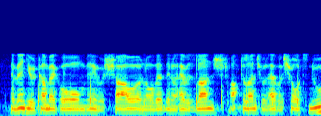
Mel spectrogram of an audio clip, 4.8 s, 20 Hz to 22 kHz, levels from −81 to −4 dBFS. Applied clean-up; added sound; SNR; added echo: none; Run; 16 dB; reverberation time 0.2 s.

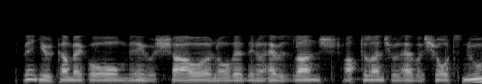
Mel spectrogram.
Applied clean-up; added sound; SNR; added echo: neural mask model DeepFilterNet 3.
